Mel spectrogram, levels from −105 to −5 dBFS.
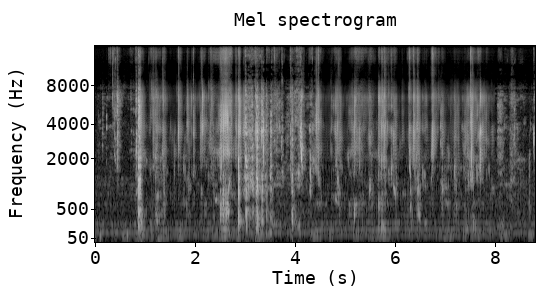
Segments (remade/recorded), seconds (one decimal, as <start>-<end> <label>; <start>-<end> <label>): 0.0-0.9 recorded; 0.9-3.0 remade; 3.0-4.4 recorded; 4.4-8.0 remade; 8.0-8.8 recorded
